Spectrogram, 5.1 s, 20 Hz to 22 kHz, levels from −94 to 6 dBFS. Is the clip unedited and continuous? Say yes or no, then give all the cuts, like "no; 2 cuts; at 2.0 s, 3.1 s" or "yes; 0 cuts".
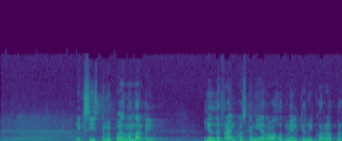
no; 1 cut; at 2.2 s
